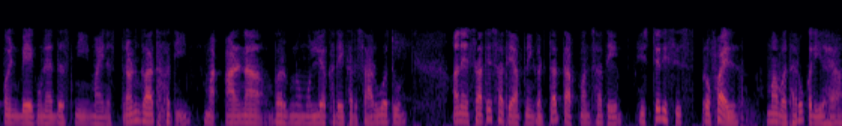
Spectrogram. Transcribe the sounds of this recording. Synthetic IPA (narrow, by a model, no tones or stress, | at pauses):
pɔiɳʈ̚beɡuɽ̃jad̪əsnimainəst̪ɾəɳɡat̪ʰhət̪iaɾɳaʋəɾɡnũmʊljəkʰəɾekʰəɾsa̰ɾũɦət̪ũənesat̪ʰesat̪ʰeapɳiɡʱəɽt̪at̪apmansat̪ʰe | hisʈəɾisispɾofʰailmãʋəd̪ʱaɾokəɾiɾəɦja̰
